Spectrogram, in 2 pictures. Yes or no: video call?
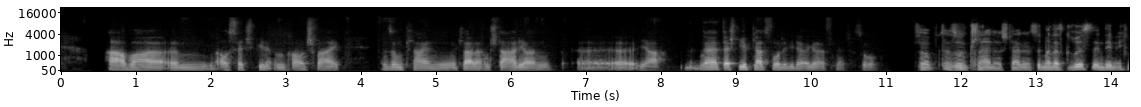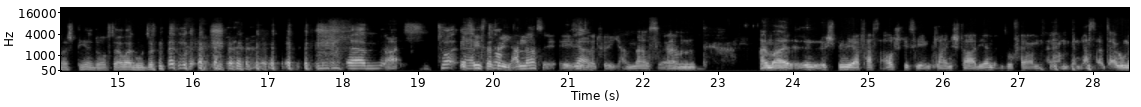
yes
